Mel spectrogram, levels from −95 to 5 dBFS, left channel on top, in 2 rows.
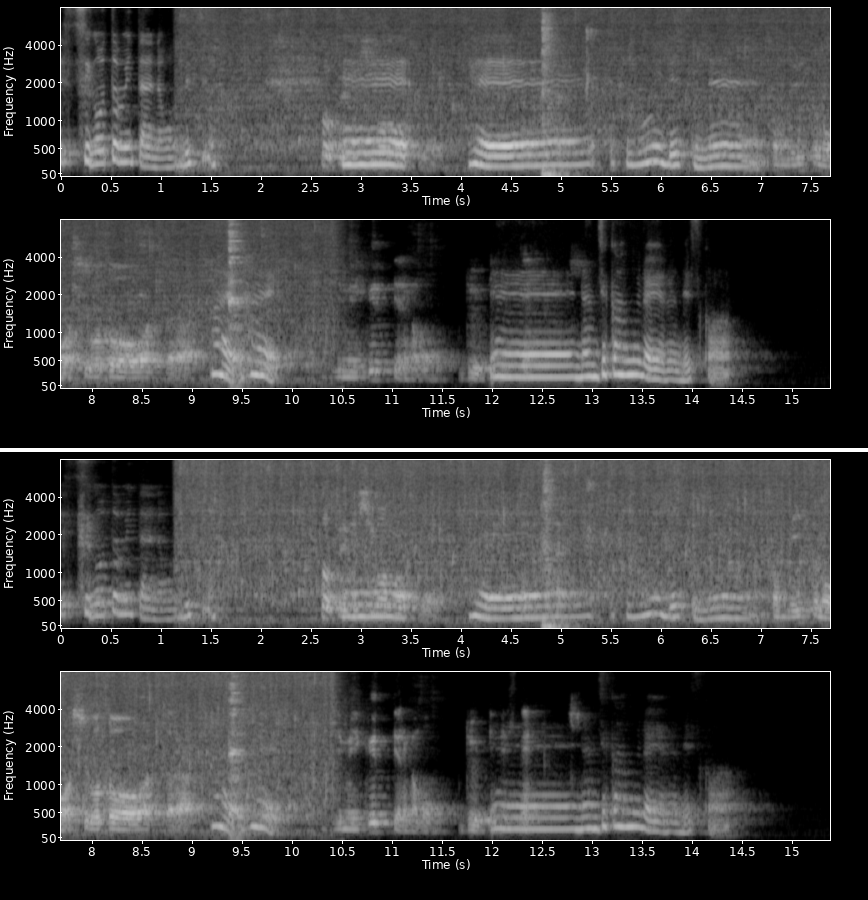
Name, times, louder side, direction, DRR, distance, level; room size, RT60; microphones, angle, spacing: voice 1, 0.0-1.6 2.1-3.5 4.1-5.4 5.7-7.1 9.2-9.9 12.0-14.4, left 6 dB, 55° left, 14 dB, 0.4 m, -27 dB
sound 1, 1.1-10.5, right 5 dB, 30° right, 0.9 m, -38 dB
sound 2, 2.1-2.3 3.1-5.5 5.7-6.3 7.5-9.9 10.2-10.9 11.2-11.4, left 1 dB, 75° left, 3.4 m, -37 dB
voice 2, 2.6-3.8 4.6-5.0 6.3-6.4 7.1-9.0 9.4-9.9 10.4-11.4 11.8-12.4, right 3 dB, 80° right, 5 dB, 1.2 m, -31 dB
8.2 x 7.4 x 3.7 m, 0.80 s
head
